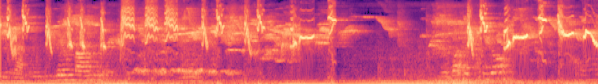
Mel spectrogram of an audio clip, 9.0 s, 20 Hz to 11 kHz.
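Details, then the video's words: Oriental magpie-robin singing during a simulated level-two competition for practice: sharp clicking notes repeated about three times a second, mixed with rich whistled swoops and harsh squawks, over a low steady hum. "Simulasi Lomba Kacer Level 2 Tuk Latihan Sebelum Tanding"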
